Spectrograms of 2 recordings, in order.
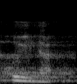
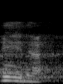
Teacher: الصفة الأولى أن تقلب الألف ياء خالصة، أما الحرف الذي قبلها فينطق بحركة أولها ضمة وهي الأقل، ثم تكمل بكسرة وهي الأكثر · Term: الإشمام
